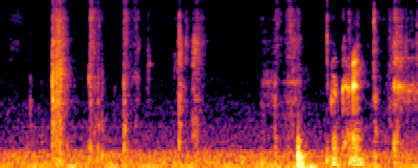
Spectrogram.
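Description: Tarot cards shuffled and pulled from the deck in a series of soft riffling swishes and slaps, close and fairly quiet, with a voice speaking over them.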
